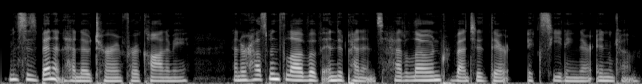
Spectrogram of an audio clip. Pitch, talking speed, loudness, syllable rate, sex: 180 Hz, 185 wpm, -18 LUFS, 6.5 syllables/s, female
